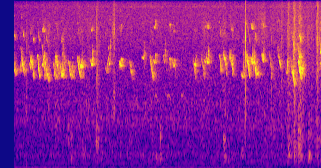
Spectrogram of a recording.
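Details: Brahma chicks, all hatched from one hen, peeping together in a steady chorus of high, short, downslurred cheeps with occasional clicks and knocks.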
